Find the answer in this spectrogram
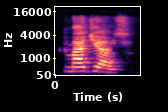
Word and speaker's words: Magyar: of, um, like you said, how do you pronounce it? The majors, Magyars, the major.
